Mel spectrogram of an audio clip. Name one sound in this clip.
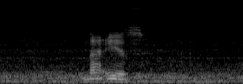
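A small button clicks as a finger presses it.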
